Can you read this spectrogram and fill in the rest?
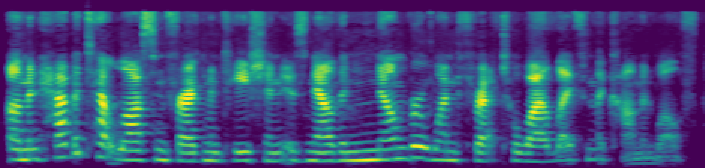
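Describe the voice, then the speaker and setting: Woman, conservation advocate, webinar talk over a video call; slightly hoarse from a cold, friendly, lots of fillers. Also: lowish voice, animated, brisk. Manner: friendly, talks freely with many ums and uhs. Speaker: conservation advocate presenting a report. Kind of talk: webinar presentation.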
